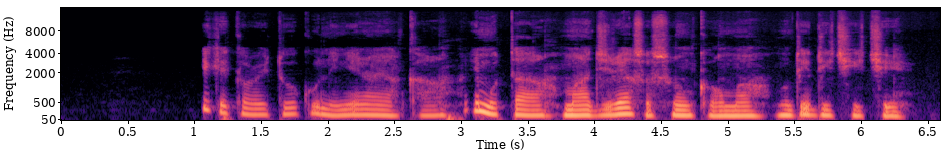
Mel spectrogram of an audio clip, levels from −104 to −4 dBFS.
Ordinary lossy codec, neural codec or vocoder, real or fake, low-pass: none; none; real; 14.4 kHz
